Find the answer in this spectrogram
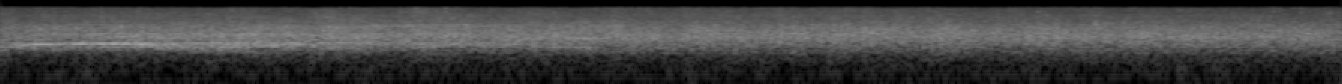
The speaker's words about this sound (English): Now, look around you. Look around you and give a big round of applause to all of those who have supported you over the years.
